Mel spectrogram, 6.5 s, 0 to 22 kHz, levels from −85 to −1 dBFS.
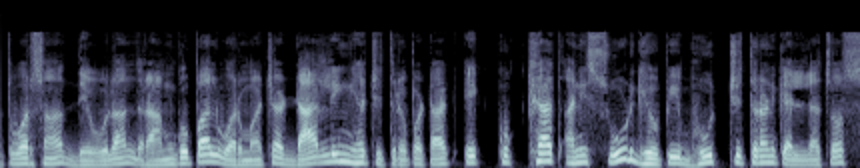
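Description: Throughout, the speech sounds dull and smeared, with nothing above 9.7 kHz. Sibilants fizz and sustained sounds warble. The likely cause is AAC compression at a low bitrate, around 32 kbps, where AAC-LC discards the top band and starves the rest of bits.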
